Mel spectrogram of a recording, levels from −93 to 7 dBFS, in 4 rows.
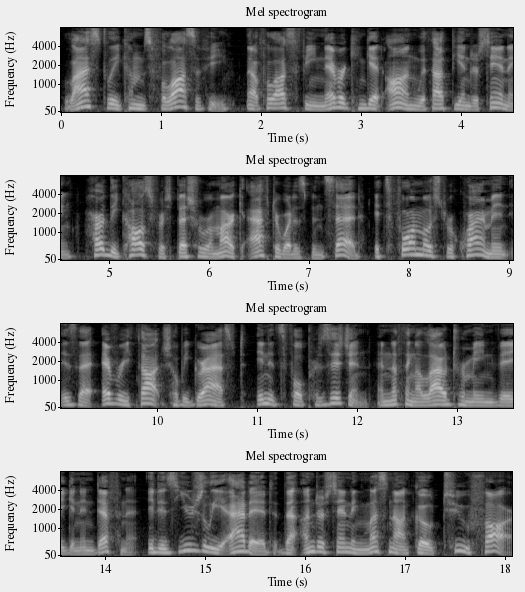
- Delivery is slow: No, average, 185 wpm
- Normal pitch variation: No, wide, 5.8 semitones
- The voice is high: No, medium, 140 Hz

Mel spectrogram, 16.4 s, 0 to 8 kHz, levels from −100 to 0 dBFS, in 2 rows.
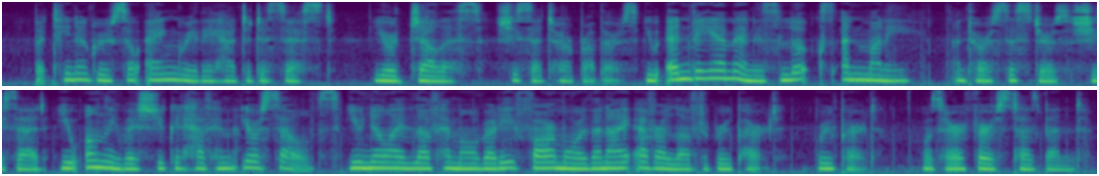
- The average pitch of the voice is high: Yes, high, 195 Hz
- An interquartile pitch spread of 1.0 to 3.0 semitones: Yes, narrow, 2.5 semitones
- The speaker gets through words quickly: Yes, fast, 210 wpm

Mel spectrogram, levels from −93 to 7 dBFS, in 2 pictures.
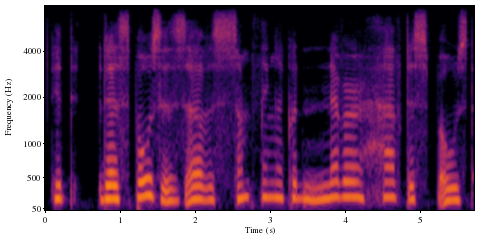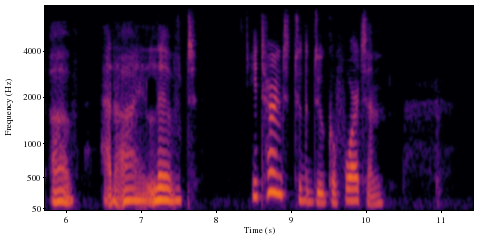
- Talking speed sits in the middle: No, slow, 105 wpm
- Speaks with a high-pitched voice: No, medium, 180 Hz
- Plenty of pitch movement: No, average, 4.4 semitones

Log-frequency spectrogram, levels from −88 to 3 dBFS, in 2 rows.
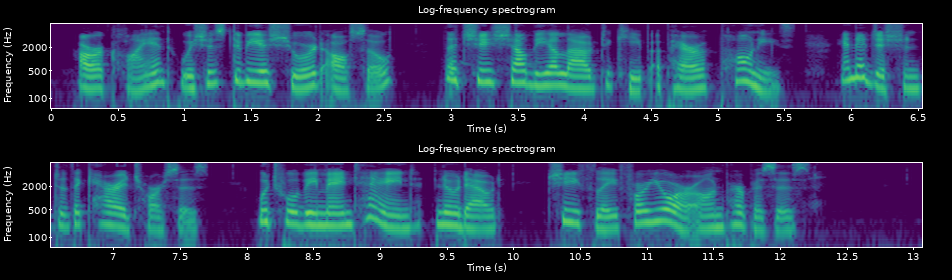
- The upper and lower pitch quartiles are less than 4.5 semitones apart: No, average, 5.0 semitones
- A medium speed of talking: Yes, average, 160 wpm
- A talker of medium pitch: No, high, 205 Hz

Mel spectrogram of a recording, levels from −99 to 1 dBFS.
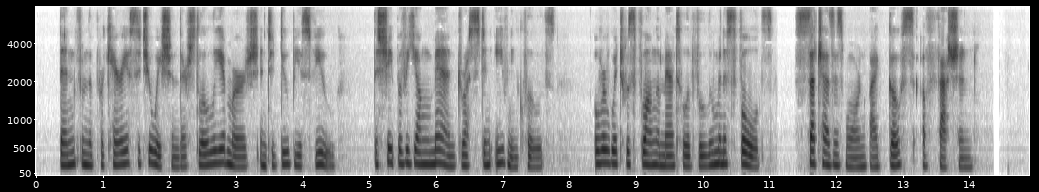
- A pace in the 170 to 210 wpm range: No, average, 155 wpm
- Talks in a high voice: Yes, high, 200 Hz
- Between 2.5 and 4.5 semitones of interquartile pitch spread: Yes, average, 3.2 semitones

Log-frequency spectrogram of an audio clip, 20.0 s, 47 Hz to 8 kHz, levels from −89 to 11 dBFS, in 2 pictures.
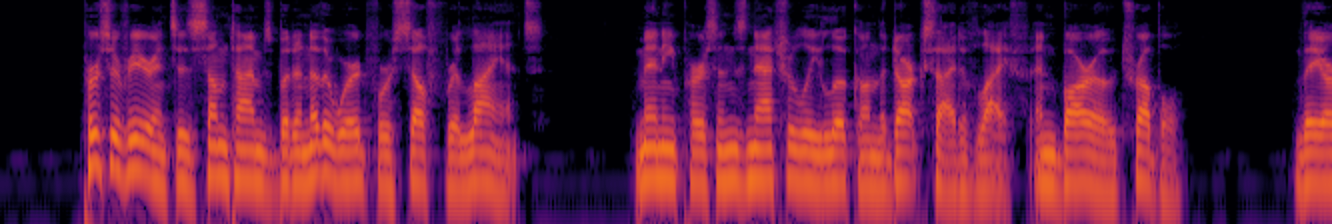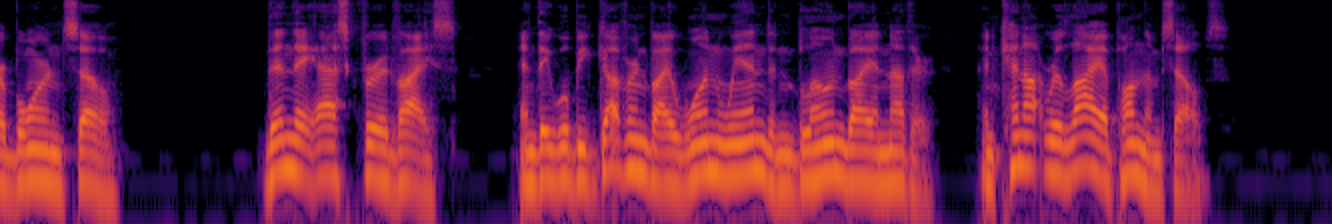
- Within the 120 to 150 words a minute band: Yes, average, 145 wpm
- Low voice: Yes, low, 125 Hz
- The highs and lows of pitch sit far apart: No, average, 3.3 semitones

